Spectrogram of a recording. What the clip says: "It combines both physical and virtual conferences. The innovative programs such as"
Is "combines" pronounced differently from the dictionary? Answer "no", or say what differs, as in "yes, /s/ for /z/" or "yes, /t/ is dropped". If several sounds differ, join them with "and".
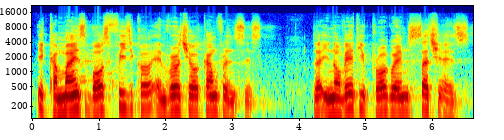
yes, /s/ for /z/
